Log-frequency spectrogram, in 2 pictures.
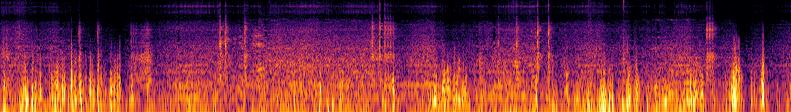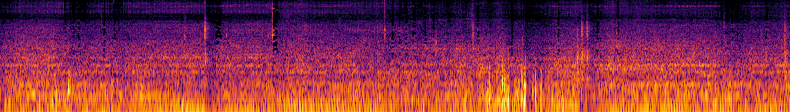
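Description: Fishing boat's engine running with a steady low hum, under wind and water noise.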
